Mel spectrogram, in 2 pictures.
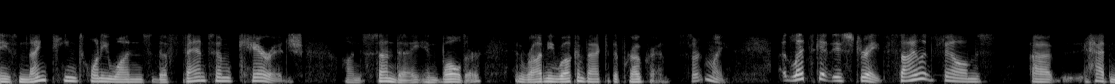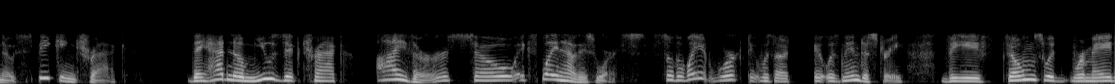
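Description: Opus voice compression affects the whole speech clip, with heavy damage throughout. The band stops at 4.3 kHz, and the linear-prediction coder rebuilds the voice from coarsely coded excitation, leaving it muffled, hoarse and robotic, which fits narrowband SILK near 8 kbps.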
